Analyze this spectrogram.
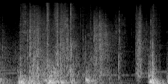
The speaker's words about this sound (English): Remind me to watch where I'm walking next time so I don't run into your closet door. Hey, at least you knocked down our suitcases so we can start packing.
